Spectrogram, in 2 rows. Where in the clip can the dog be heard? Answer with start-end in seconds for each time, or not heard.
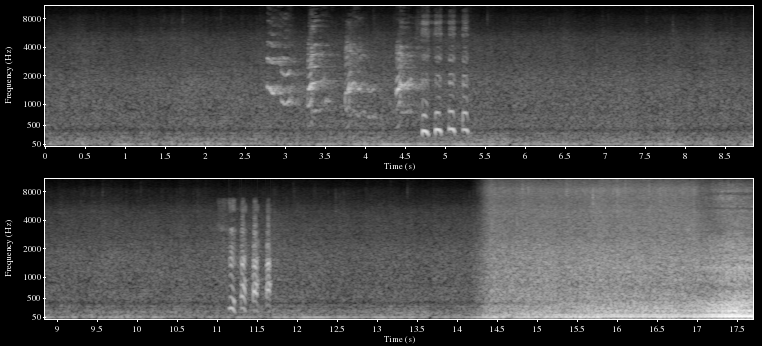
2.8-4.8.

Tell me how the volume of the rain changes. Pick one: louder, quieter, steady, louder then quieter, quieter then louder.
louder.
